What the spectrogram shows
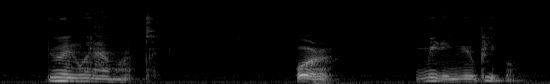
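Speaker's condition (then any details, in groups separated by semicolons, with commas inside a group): Cerebral palsy; spastic quadriplegia cerebral palsy, body very spastic and tight, daily wheelchair use, cannot stand long unassisted; age 28, relies on others for many things; breathes on own without any support, eats and feeds self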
